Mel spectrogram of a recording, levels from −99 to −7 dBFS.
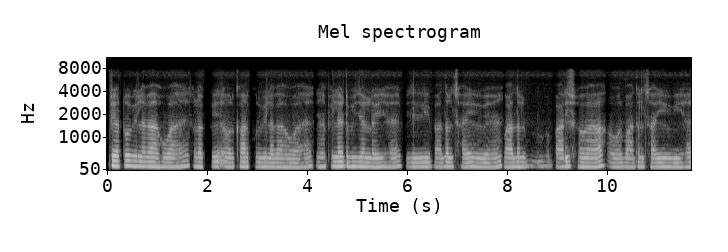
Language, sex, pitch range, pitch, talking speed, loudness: Angika, male, 125-140 Hz, 130 Hz, 165 wpm, -37 LUFS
